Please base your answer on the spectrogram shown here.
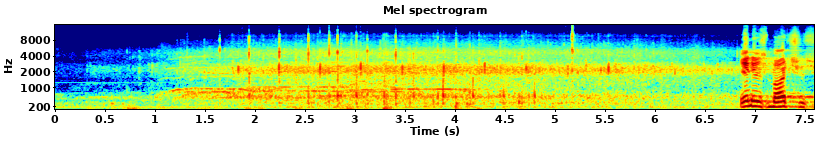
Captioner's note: applause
